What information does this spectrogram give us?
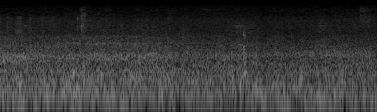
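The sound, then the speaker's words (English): A truck rumbles past, its loud, steady low roar of engine and road noise filling the few seconds without letup, with no voices. “Passing the main branch. Truck.”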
